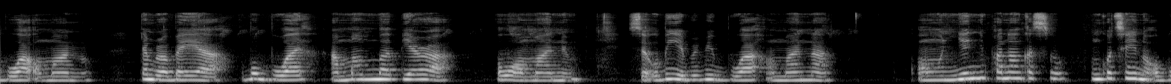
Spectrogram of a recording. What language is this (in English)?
Akan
